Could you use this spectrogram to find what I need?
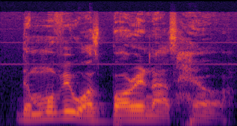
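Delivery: ordinary talk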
